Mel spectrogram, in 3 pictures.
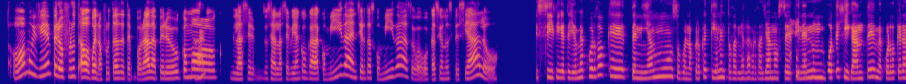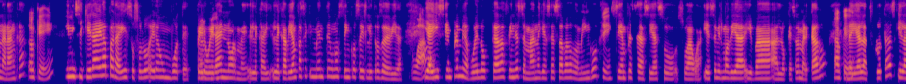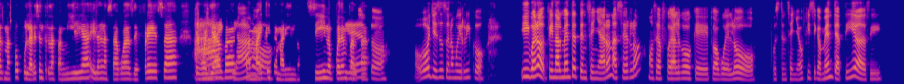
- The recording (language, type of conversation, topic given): Spanish, podcast, ¿Tienes algún plato que aprendiste de tus abuelos?
- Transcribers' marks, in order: laugh; other background noise; tapping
